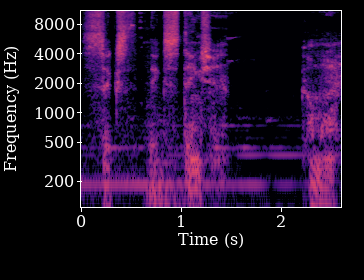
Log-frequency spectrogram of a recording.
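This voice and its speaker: An actor playing a terse, skeptical courier in a game cutscene, speaking in a curt, blunt way. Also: male voice, slow, music in the background, natural voice. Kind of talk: video game cutscene acting. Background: loud game score.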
